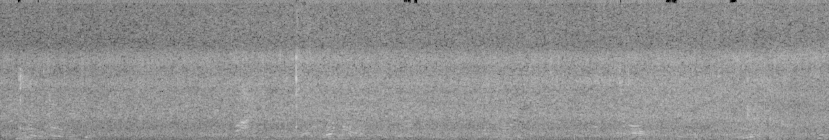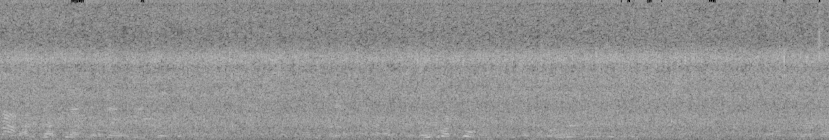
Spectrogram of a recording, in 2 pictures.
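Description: A waterfall near Raikal pours with heavy flow, a steady broadband rush of water holding close and constant throughout, with faint voices now and then beneath it.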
